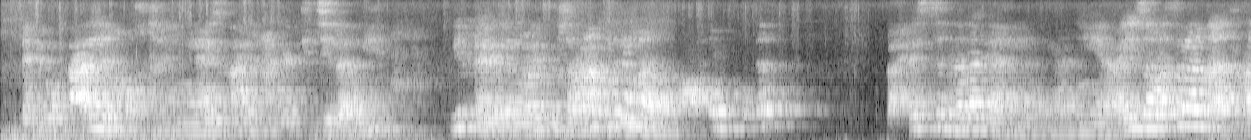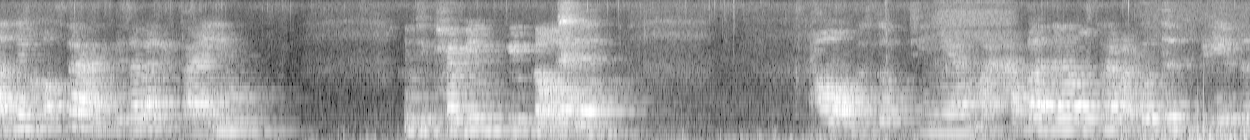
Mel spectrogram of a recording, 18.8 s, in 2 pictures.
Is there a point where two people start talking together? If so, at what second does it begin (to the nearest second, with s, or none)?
4 s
